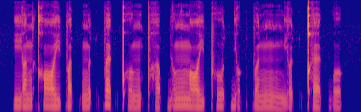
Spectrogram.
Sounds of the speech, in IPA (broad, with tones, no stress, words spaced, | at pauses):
jɐ˧nkʰɔː˧jpɐ˨t̚ ŋɵ˥t̚pɛː˥k̚ pʰʊ˨˧ŋpʰɐ˨p̚jʊ˥ŋ n̪ɔː˧jpʰuː˧t̚jʊ˨˥k̚pɵ˨˧n ŋʊ˨˩ŋjɵ˧t̚pʰɛː˧k̚wʊ˧k̚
